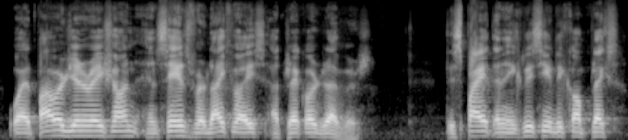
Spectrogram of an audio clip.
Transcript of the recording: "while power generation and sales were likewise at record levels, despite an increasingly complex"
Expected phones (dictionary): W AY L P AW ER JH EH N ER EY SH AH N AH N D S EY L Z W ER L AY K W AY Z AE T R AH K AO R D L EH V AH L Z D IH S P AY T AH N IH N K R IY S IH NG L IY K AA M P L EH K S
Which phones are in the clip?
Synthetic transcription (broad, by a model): W AY L P AW ER JH EH N ER EY SH AH N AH N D S EY L S W ER L AY K W AY S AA T R AH K AO R D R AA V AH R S D IH S P AY T AH N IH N K R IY S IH NG L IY K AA M P L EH K S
